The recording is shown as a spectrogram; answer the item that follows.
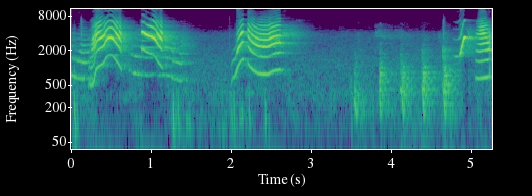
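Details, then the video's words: A pet green ring-necked parrot kept indoors gives loud rising-and-falling whistled squawks in three bursts, then softer clipped chattering syllables and more sharp whistles at the end. "Talking parrot - Mummy Mummy Bolne Wala Tota"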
